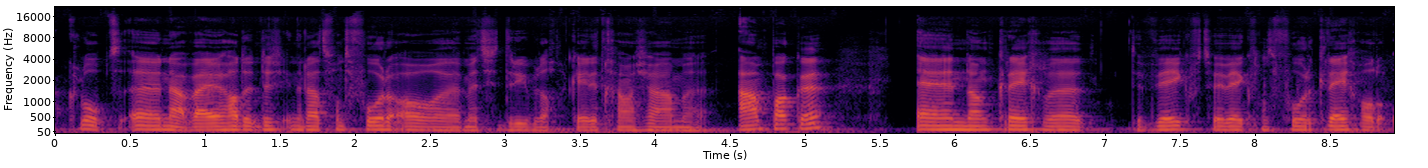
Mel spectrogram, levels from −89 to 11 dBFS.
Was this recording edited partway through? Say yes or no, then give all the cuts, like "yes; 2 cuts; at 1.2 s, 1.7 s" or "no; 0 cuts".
no; 0 cuts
